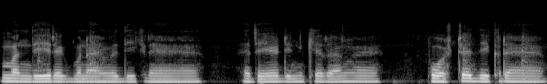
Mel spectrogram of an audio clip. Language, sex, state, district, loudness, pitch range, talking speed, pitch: Hindi, male, Jharkhand, Garhwa, -16 LUFS, 130-135 Hz, 165 wpm, 130 Hz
